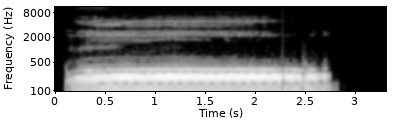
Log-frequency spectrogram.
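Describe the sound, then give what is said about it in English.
A single steady hum made through the nose with the mouth closed and the ears gently blocked, held at one low pitch for nearly three seconds, rich in even harmonics, loud and unbroken before stopping abruptly, with no talking. “You close your mouth and you make a humming noise, and I'll do this first, through your nose.”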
